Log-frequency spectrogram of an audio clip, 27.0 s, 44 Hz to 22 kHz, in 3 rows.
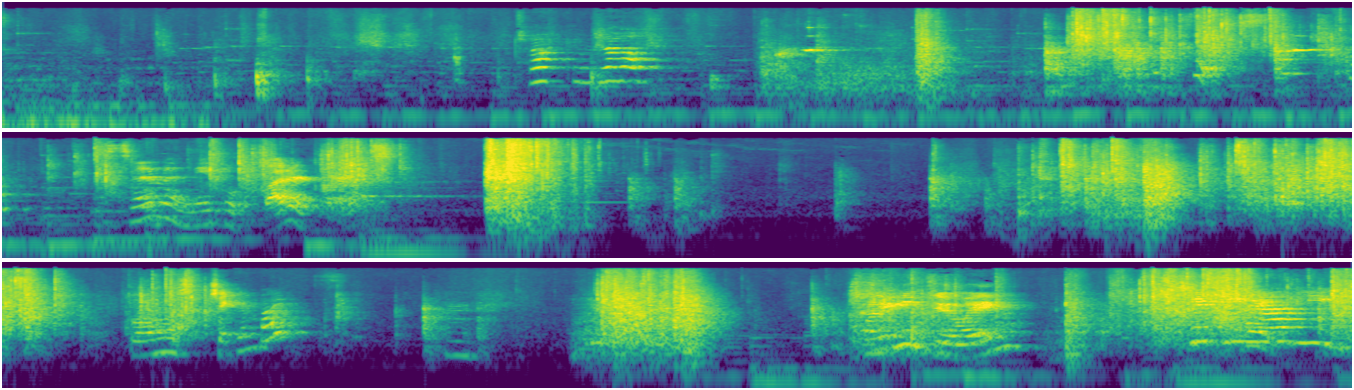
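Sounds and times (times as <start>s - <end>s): plastic bags crinkling: 7.0s - 13.2s, 15.7s - 19.6s, 23.6s - 27.0s.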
